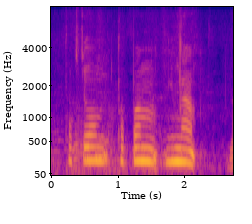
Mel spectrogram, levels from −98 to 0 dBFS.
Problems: none marked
